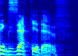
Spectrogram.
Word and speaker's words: executive: especially since the pandemic there are two words that are frequently mispronounced because of the emphasis and those two words are pandemic and executive i'm going to say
